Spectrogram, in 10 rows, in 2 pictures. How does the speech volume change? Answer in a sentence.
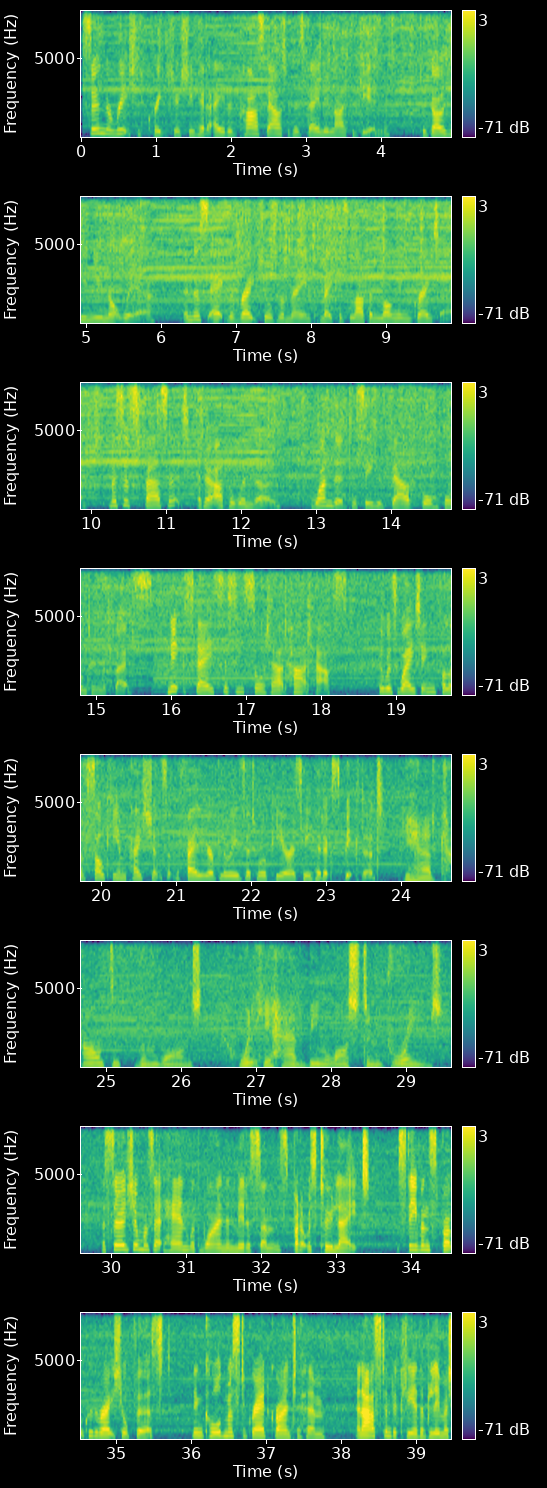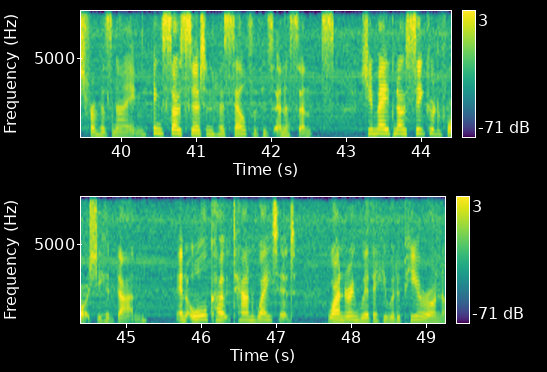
The loudness of the speech goes up.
